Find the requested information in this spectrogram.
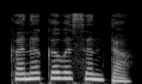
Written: ಕನಕವಸಂತ

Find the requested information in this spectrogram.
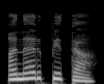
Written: ಅನರ್ಪಿತ

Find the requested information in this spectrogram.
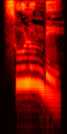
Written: ಸೂಳುಂಡೆ

